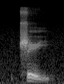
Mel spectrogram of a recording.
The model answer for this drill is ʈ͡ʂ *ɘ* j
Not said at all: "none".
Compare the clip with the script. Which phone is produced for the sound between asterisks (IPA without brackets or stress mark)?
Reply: e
